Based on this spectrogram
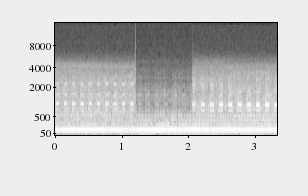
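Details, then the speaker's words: Light aircraft on an IFR takeoff at full power from Lock Haven (LHV): a strange, decelerating, pulsing high-pitched mechanical tone over the engine drone. Never heard before or since; source unidentified. "Hank you're going up I don't know what that sound is can you identify it Mike"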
